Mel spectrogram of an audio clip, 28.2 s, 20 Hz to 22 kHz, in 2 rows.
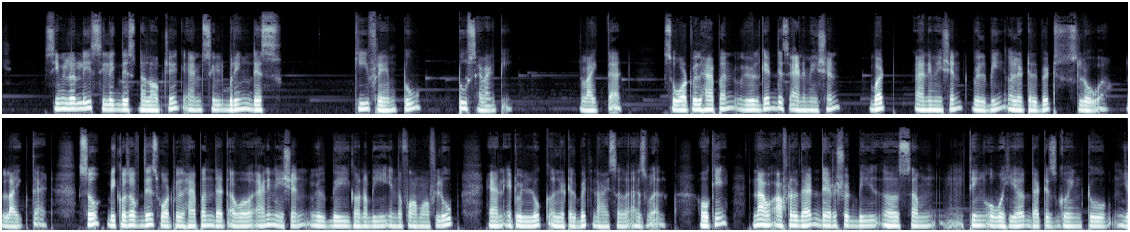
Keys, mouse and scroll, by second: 20.9 click, 27.8 -.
